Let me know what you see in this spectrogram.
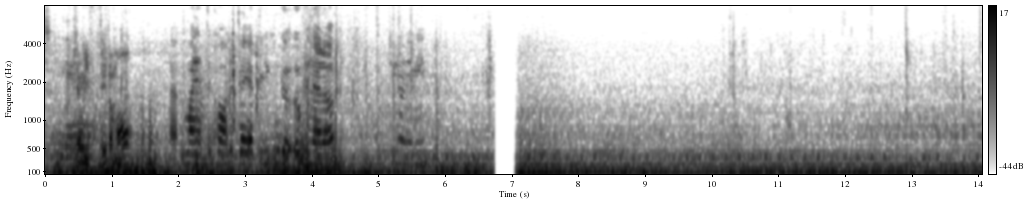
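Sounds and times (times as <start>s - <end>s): engine idling: 5.0s - 14.0s.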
